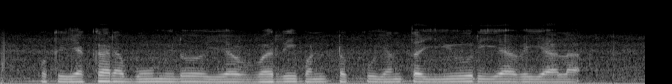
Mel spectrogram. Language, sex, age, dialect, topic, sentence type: Telugu, male, 18-24, Southern, agriculture, question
